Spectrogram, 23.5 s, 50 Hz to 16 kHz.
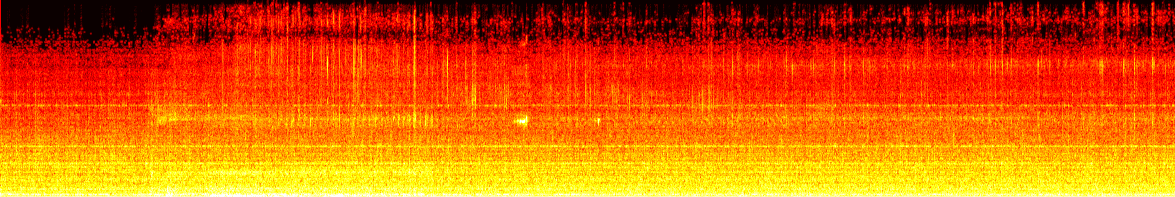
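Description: A 9-inch South Bend lathe drills 12L14 leaded steel with a steady mechanical hum and whine, a continuous drone with faint cutting noise and no talk.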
